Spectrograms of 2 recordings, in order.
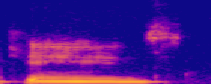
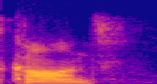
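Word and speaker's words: Cannes: Canes. It's cons. Cons.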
